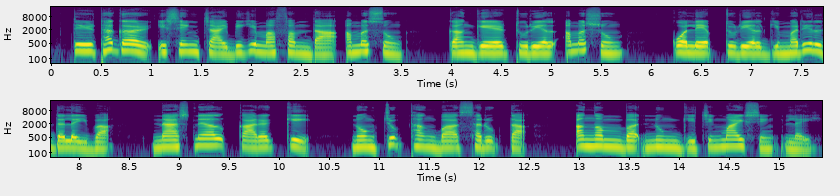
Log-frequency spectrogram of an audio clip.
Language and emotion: Manipuri, neutral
